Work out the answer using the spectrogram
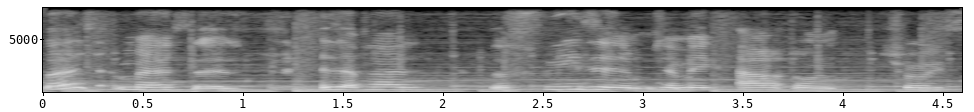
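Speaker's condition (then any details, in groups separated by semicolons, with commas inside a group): Down syndrome; trisomy 21, three copies of chromosome 21; recorded video message, audio a bit stilted, needs patience, host repeats lines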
